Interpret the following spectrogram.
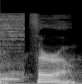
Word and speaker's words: thorough: should also know that the word thorough is not pronounced like through here's the thing if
